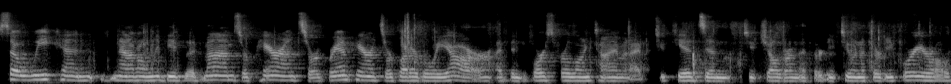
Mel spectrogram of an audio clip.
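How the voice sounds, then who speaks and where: The voice moves at a moderate pace with noticeable vocal fry. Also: woman. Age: 70s. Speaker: spiritual author. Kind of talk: interview.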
